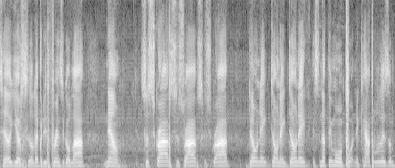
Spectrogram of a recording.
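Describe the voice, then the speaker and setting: Speaking in a normal speaking voice with an American accent, a man talks at a moderate pace, his fairly high pitch carrying fairly even intonation. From Philadelphia, US. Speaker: live streamer and photography channel host. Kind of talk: live stream commentary. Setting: outdoors on a street at night.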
